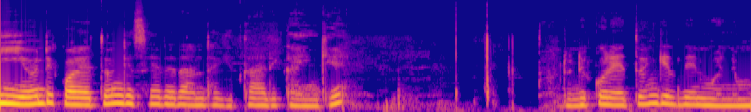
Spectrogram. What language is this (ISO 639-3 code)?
kik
